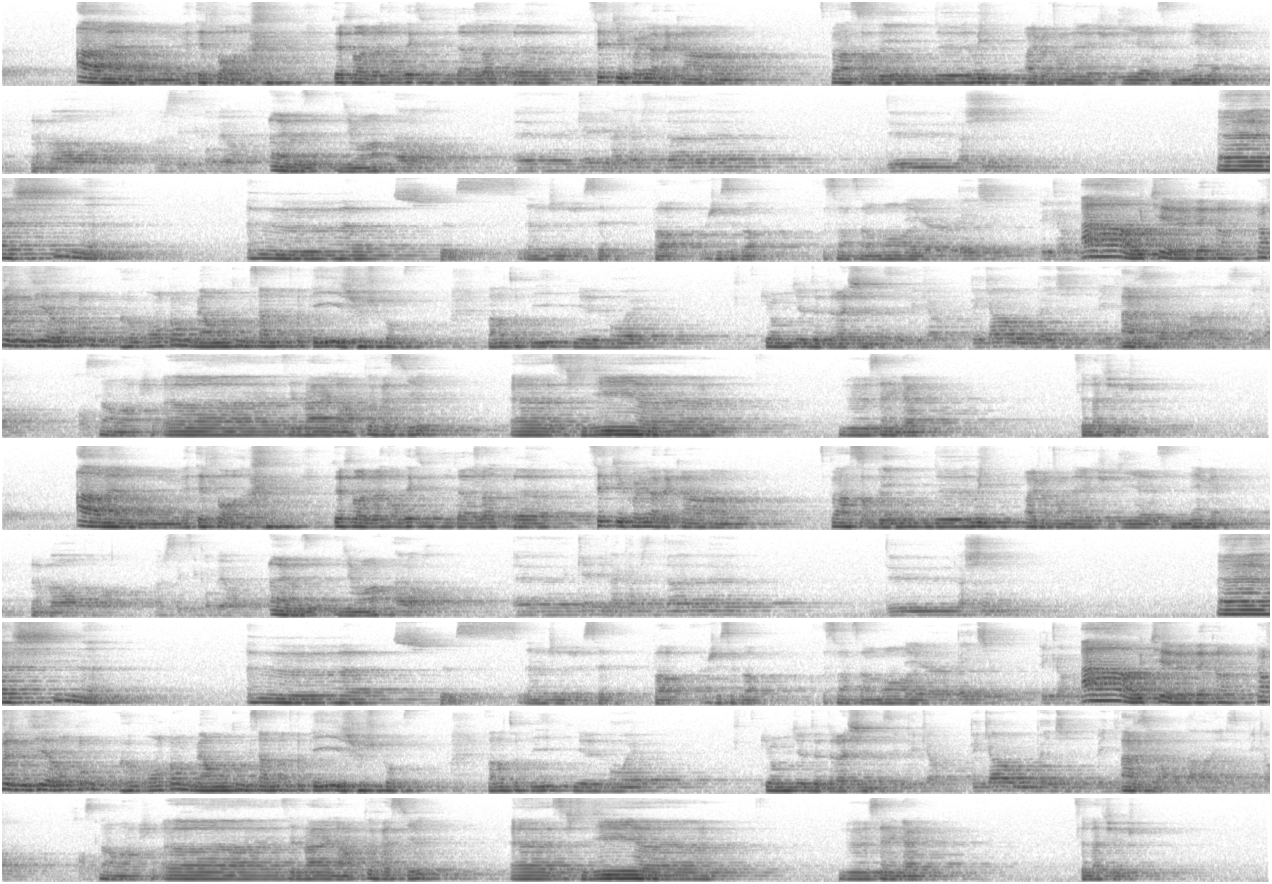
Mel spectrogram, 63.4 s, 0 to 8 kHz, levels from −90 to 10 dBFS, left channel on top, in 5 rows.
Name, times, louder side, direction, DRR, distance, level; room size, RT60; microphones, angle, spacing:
voice 1, 0.8-5.5 5.9-7.4 8.3-12.3 13.0-13.3 15.4-16.6 24.8-26.4 27.8-30.2 30.5-31.5 31.9-33.0 33.6-34.6 36.2-42.1 42.6-44.3 45.6-46.9 49.2-49.7 51.7-55.1 55.8-57.9 59.1-60.0 61.5-62.1, right 1 dB, 10° right, 2 dB, 0.3 m, -26 dB
voice 2, 4.8-5.1 8.8-9.0 13.1-13.8 14.2-15.1 16.6-16.9 17.8-20.1 21.4-22.7 34.4-35.4 35.7-36.0 44.1-44.5 46.8-47.5 47.7-50.9 51.5-51.6, equal, 80° right, -2 dB, 1.4 m, -36 dB
7.3 x 6.2 x 4.5 m, 2.2 s
head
